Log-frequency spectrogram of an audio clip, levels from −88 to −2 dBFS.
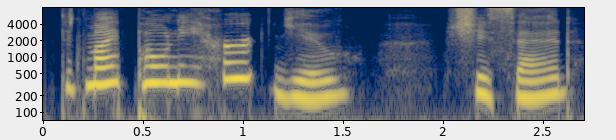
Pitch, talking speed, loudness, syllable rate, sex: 265 Hz, 155 wpm, -16 LUFS, 3.7 syllables/s, female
